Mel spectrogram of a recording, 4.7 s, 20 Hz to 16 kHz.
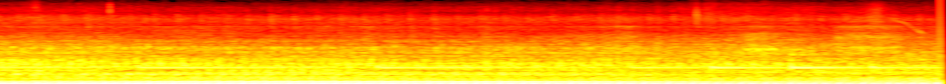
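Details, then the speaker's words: Chevy Camaro SS V8, restarted after a cold start following a few days sitting: deep, steady idle rumble with even firing and no knocks or misses; normal idle. "All right. Let's fire it up again. All right, starting up again. Sounds great."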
